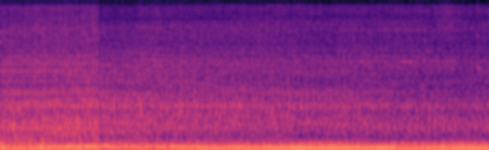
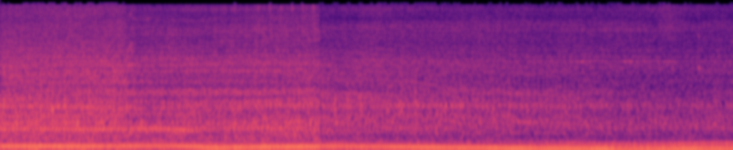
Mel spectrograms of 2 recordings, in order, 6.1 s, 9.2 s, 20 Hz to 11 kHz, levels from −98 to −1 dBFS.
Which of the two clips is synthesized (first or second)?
first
